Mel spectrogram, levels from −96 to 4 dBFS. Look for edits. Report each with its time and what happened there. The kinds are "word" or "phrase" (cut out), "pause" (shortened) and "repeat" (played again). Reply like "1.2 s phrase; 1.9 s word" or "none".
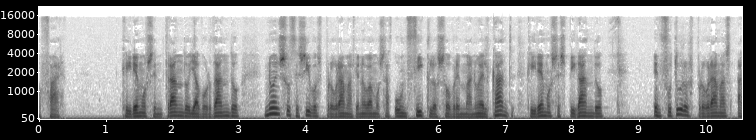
4.7 s word; 5.3 s word; 7.3 s word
